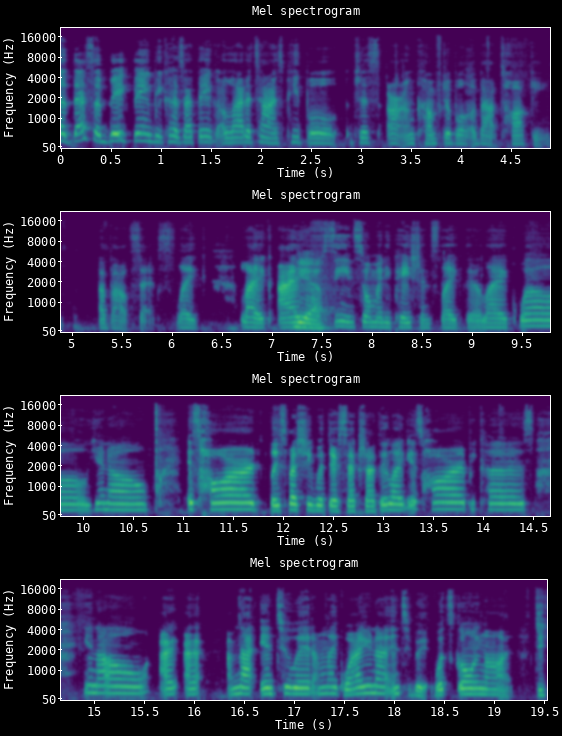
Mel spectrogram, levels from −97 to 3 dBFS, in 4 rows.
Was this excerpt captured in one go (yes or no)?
yes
